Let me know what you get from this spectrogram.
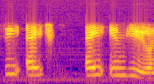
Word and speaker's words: Nachamu: It says it has a special name for this week's Shabbat, and it's in Shabbat, and then NACHAMU, and I was wondering if you could tell me how to pronounce that and what it means. – Yeah, just the way you spelled it.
